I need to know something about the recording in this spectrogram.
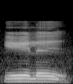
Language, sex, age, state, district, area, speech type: Tamil, male, 45-60, Tamil Nadu, Cuddalore, rural, read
